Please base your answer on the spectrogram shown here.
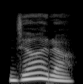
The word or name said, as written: ಜಿರಿ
